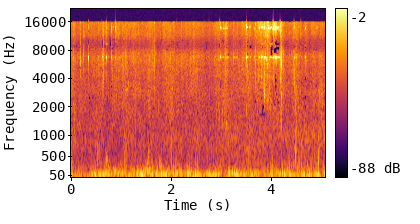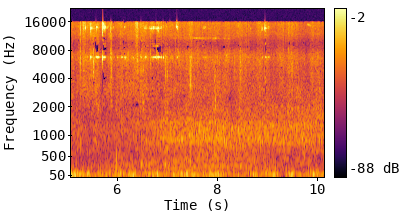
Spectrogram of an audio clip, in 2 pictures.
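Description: Footsteps of a person and a leashed dog walking on a concrete sidewalk, irregular small steps over a low, uneven rumble.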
